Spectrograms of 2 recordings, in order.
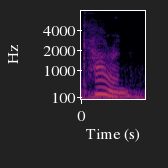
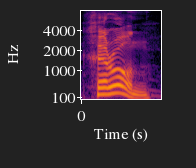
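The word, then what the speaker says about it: Charon: It's just as you described it, only your pronunciation is a little off. The name you heard wasn't Karen. It was C H. Oh, Karon.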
